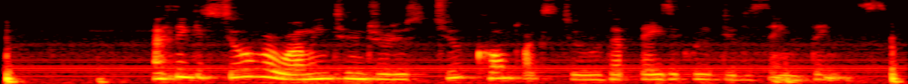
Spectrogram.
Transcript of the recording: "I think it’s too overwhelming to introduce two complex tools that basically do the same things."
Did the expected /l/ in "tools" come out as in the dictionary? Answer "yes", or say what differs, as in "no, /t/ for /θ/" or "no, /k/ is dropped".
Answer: yes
